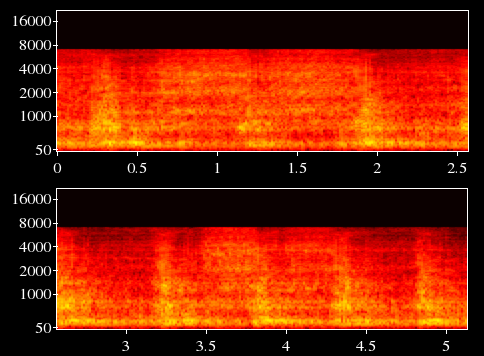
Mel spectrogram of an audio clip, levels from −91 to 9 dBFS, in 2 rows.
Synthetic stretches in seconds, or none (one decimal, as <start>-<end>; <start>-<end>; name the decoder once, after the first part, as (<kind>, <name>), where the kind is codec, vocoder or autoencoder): 0.0-5.1 (vocoder, HiFi-GAN)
